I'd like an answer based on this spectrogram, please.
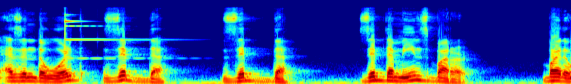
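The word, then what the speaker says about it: زبدة: Zibda. Zibda means butter. By the way, in Fusha, it's pronounced zubd.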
